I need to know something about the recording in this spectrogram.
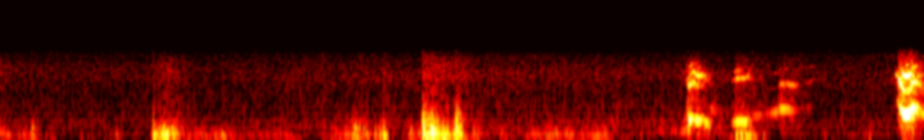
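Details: Husky puppies: soft low thumps and rustles at first, then several short, high, tonal whining squeals near the end, some bending upward, with the last squeal the loudest.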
